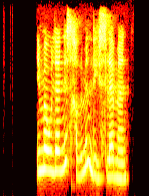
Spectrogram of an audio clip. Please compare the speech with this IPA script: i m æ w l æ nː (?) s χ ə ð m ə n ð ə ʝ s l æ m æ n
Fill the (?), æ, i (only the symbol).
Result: i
